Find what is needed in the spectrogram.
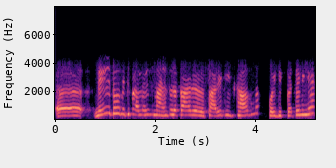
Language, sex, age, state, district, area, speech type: Dogri, female, 18-30, Jammu and Kashmir, Udhampur, rural, conversation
